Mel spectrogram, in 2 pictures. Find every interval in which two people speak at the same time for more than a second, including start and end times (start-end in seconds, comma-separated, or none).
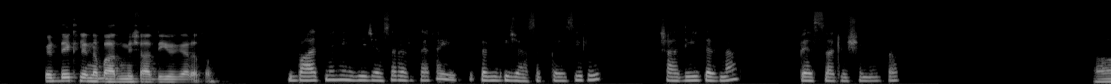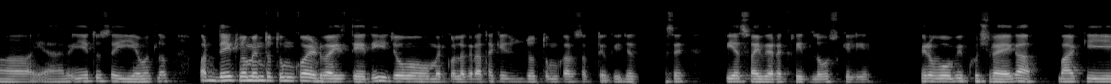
none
